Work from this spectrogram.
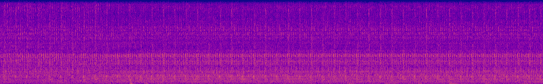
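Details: Honda Pilot at steady idle with a regular light knock about three per second, present both hot and cold. It is an engine knock, cause not identified.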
